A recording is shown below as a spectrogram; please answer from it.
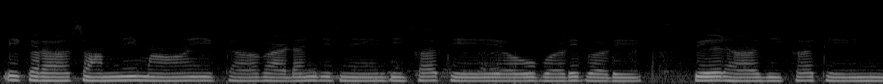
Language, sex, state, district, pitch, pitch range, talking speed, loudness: Hindi, female, Maharashtra, Nagpur, 170 Hz, 165-180 Hz, 110 wpm, -36 LUFS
